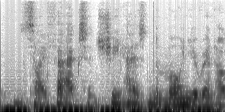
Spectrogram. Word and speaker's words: Xifaxan: Xifaxan, spelled with an X, sounds like a Z, will treat infections, chronic infections.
